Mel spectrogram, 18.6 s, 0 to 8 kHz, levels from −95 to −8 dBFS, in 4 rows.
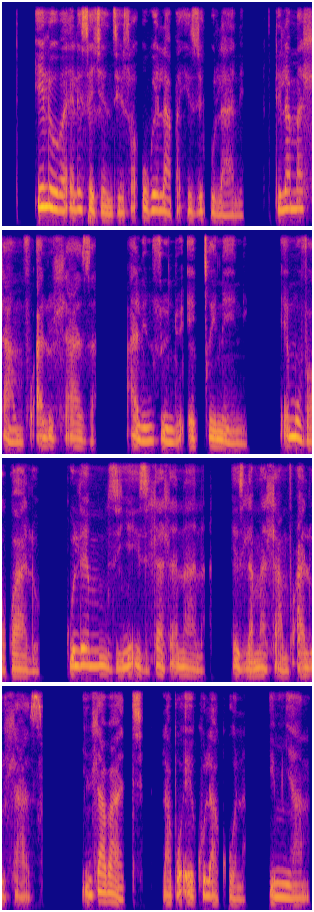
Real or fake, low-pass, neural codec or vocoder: real; 7.2 kHz; none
